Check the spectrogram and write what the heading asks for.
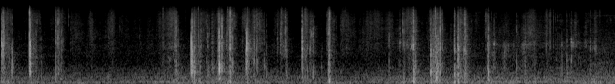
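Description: Tarot cards being handled and laid out: scattered soft flicks and taps of cards, in small clusters about two seconds in and again about four seconds in.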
